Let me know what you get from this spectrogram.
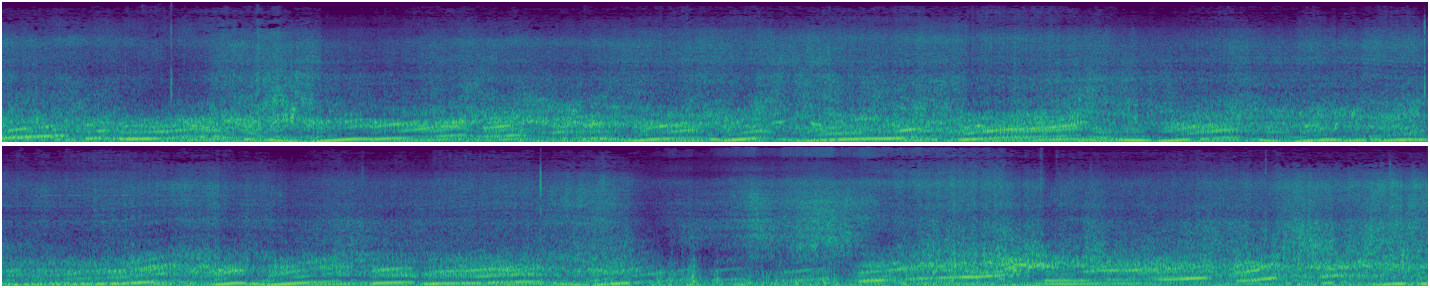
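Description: Drift car engines revving hard, the pitch climbing and dropping again over and over as the cars slide and do donuts on wet pavement.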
